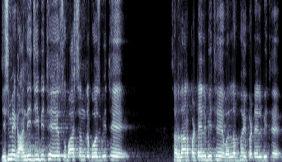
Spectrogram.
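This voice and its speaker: A man's voice: sits high, level tone, moderate pace, a little mellow. Chatty male teacher in a reverberant room. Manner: chatty, addresses students as beta. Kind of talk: classroom history lecture.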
